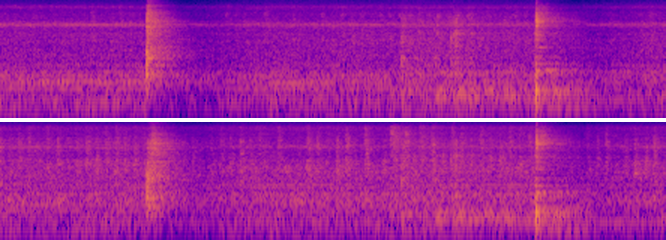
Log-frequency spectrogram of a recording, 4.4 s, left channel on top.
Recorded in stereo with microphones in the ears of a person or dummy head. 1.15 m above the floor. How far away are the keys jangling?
About 1.1 m.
